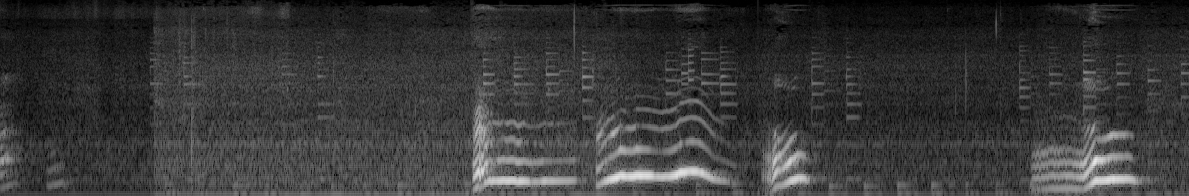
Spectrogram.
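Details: Husky talking indoors early in the day, suppressing its urge to howl while asking for food. Soft murmurs give way to several bending, yodel-like woo calls and a quick dipping yelp, all over a steady background hum.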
